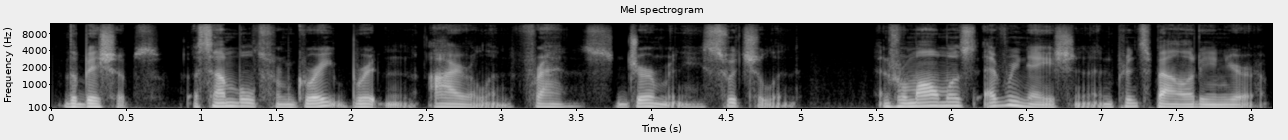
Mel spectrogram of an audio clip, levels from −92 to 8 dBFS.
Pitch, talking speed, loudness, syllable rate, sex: 115 Hz, 140 wpm, -20 LUFS, 5.6 syllables/s, male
